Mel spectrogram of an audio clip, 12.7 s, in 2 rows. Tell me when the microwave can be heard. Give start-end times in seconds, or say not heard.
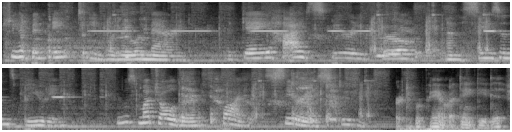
0.0-7.6.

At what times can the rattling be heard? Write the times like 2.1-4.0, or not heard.
1.2-2.1, 4.5-6.2, 9.4-11.1.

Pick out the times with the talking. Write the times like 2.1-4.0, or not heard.
0.0-7.2, 7.8-12.6.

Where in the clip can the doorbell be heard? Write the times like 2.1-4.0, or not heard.
not heard.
